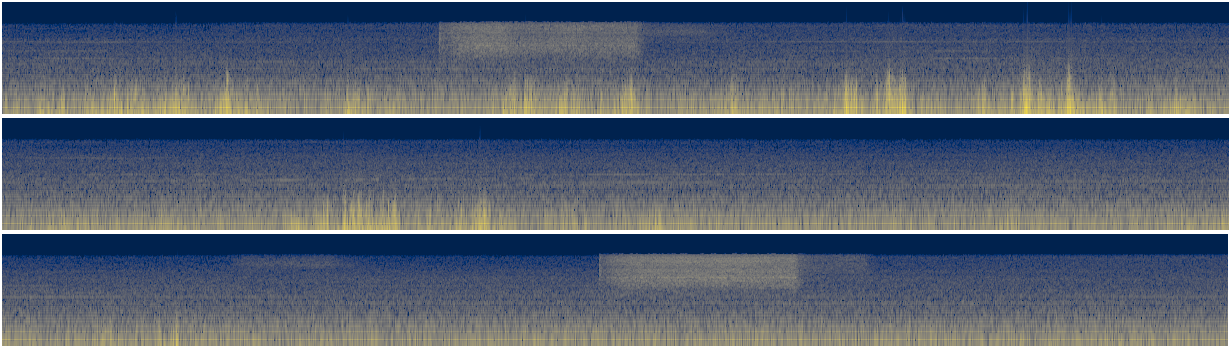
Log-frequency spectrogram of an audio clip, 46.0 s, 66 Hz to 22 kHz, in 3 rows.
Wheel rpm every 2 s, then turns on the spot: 0, 0, 0, 0, 0, 0, 0, 0, 0, 0, 0, 0, 0, 0, 0, 0, 0, 0, 0, 0, 0, 0, 0.
none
